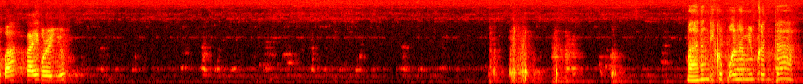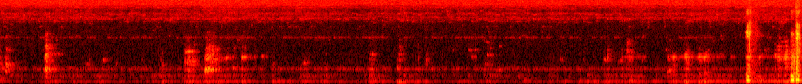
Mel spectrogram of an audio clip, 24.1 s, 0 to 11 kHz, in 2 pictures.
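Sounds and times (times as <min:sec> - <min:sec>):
faint steady hum: 0:00.0 - 0:24.0
faint murmurs: 0:01.1 - 0:10.3, 0:21.1 - 0:24.0.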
